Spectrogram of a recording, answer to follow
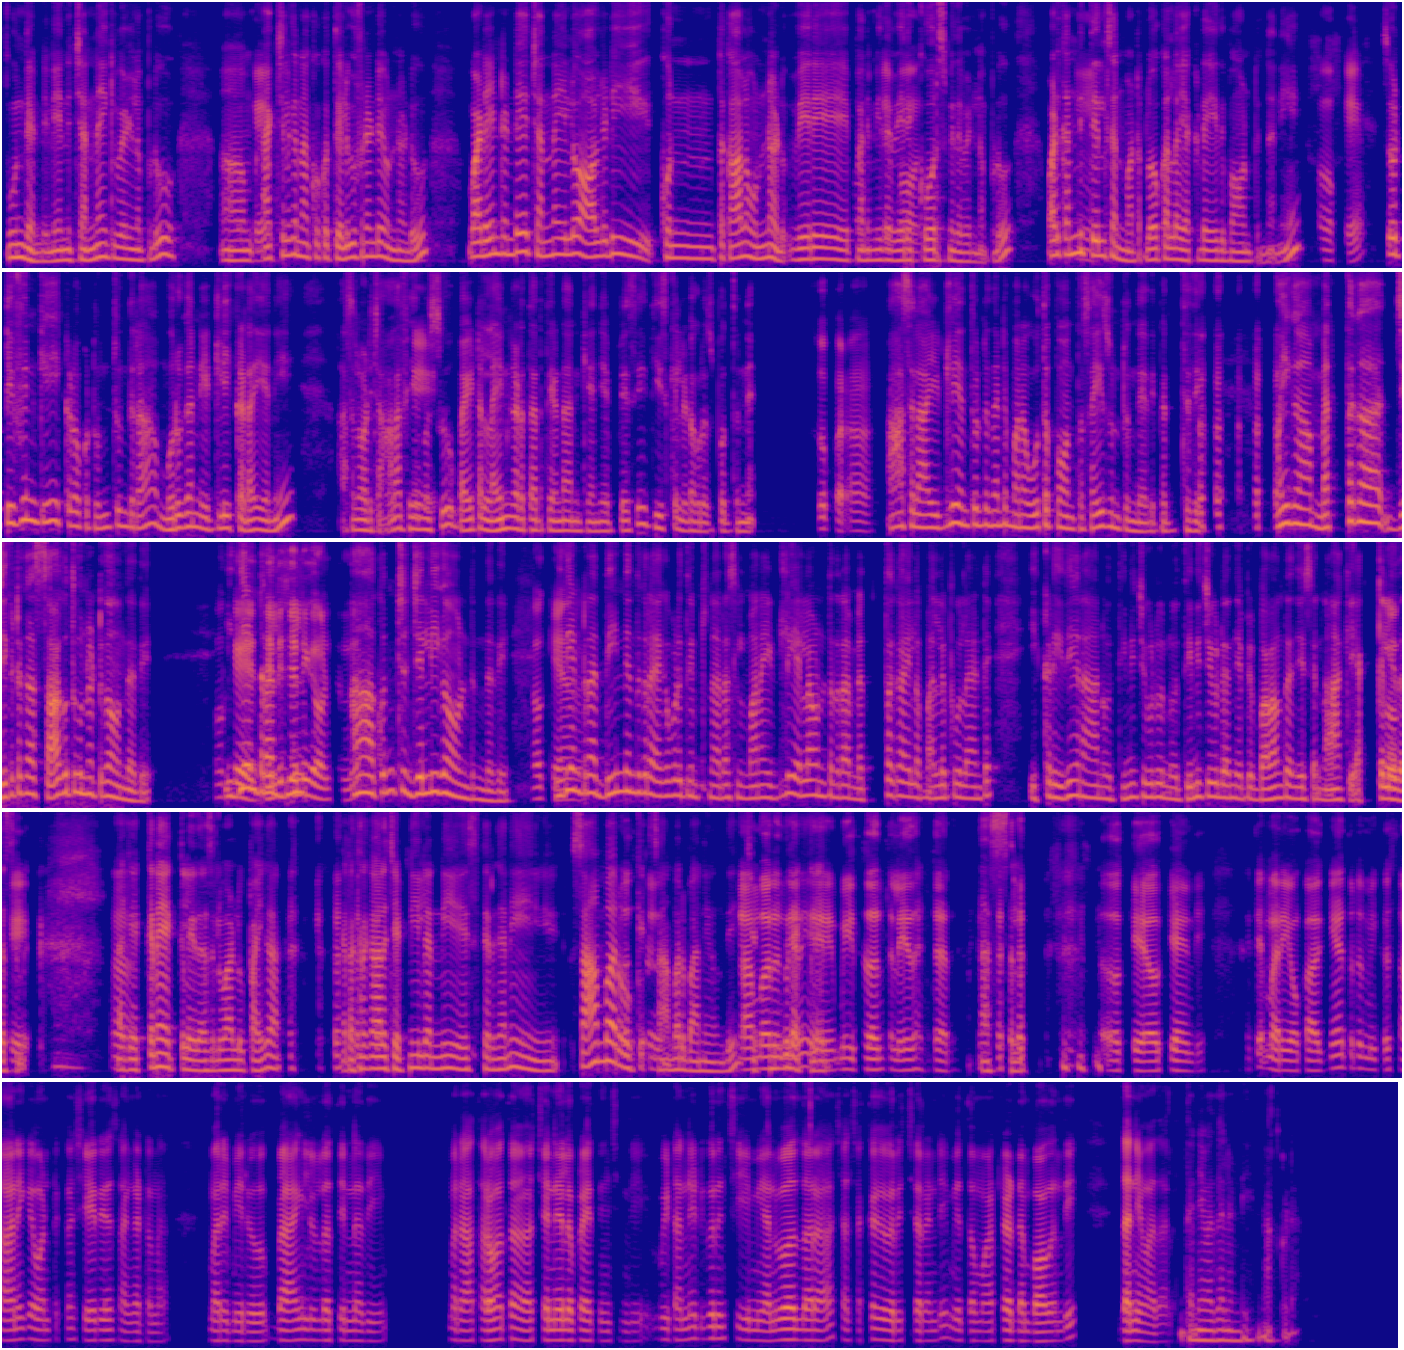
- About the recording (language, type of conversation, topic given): Telugu, podcast, ఒక అజ్ఞాతుడు మీతో స్థానిక వంటకాన్ని పంచుకున్న సంఘటన మీకు గుర్తుందా?
- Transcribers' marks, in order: in English: "యాక్చువల్‌గా"; in English: "ఆల్రెడీ"; in English: "కోర్స్"; in English: "లోకల్‌లో"; in English: "సో, టిఫిన్‌కి"; tapping; in English: "లైన్"; in English: "సూపర్"; laugh; in English: "జెల్లీ, జెల్లీ‌గా"; in English: "జెల్లీగా"; laugh; chuckle; other background noise; chuckle; in English: "షేర్"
